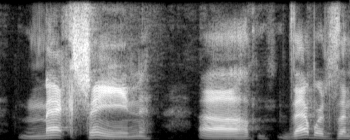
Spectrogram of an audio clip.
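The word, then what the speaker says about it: MXene: what's that well uh the way they pronounce it is maxine that was the name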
